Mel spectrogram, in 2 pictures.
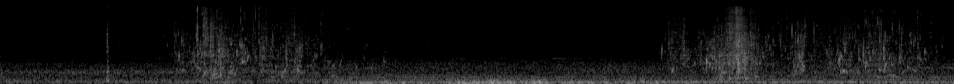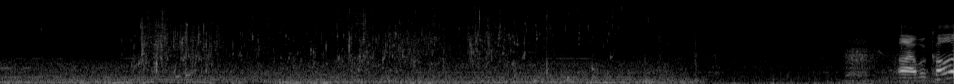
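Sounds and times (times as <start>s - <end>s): fish thrashing and splashing: 1.7s - 3.9s, 6.6s - 9.5s, 10.8s - 16.4s
low rumble: 3.2s - 18.5s.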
